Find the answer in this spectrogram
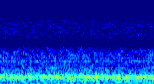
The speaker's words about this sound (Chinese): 现在你在留意，请你再听听冷气机的声音。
